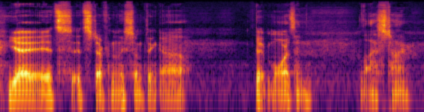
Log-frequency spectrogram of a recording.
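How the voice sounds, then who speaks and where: A man playing a weary, sardonic assassin with a gravelly voice and halting delivery in an audio drama. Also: very deep voice, lively intonation, dry recording, exaggerated voice. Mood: anxious, resolute. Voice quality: gravelly, raspy. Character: weary gravel-voiced male assassin desperate to protect his family. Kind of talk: audio roleplay drama acting.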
